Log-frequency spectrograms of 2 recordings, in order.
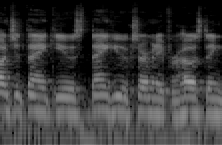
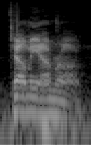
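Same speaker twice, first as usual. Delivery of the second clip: ordinary talk, nothing marked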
